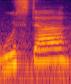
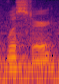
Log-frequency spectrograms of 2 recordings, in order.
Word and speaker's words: Worcester: sdgs on their promotions are pronouncing it woosta or something like that it's just worcester um i don't know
